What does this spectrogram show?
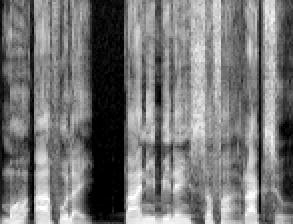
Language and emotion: Nepali, neutral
